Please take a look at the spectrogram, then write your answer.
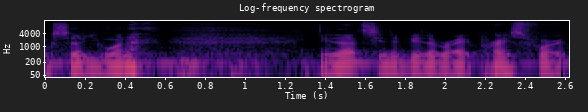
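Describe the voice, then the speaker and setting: A man with an American accent, very deep and low in pitch, with fairly even intonation. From West Virginia. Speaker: media company co-founder and workshop presenter; presenter. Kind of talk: workshop talk. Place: hall.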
